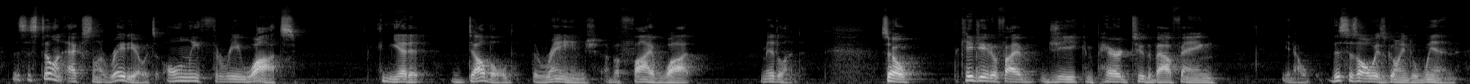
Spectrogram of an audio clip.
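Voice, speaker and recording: Low-voiced man reviewing gear casually. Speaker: product reviewer.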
